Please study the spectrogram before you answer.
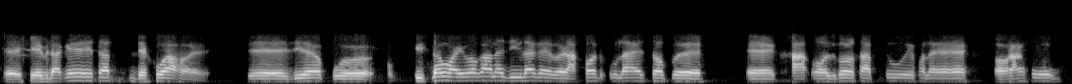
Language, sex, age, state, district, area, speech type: Assamese, male, 18-30, Assam, Majuli, urban, conversation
